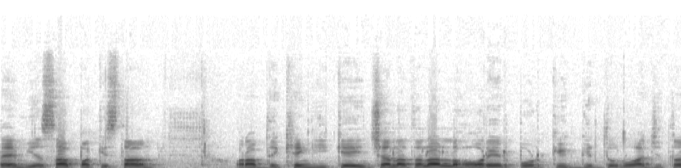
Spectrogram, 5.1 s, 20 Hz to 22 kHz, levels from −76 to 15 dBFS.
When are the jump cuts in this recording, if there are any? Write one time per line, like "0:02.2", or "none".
none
